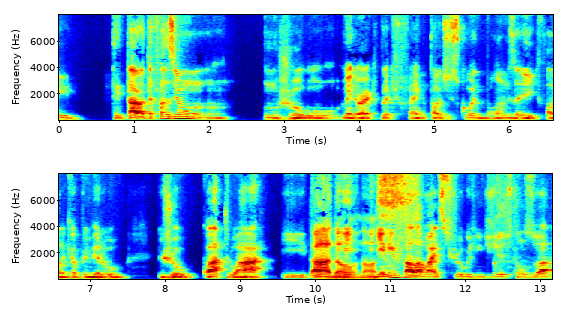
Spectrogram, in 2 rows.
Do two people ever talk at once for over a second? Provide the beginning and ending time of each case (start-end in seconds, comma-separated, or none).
9.9-11.5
